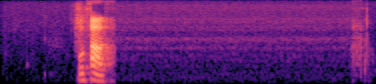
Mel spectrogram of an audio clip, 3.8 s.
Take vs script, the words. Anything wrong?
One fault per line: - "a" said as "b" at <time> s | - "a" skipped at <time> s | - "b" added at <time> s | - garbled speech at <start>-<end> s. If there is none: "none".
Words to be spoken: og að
none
